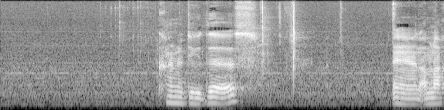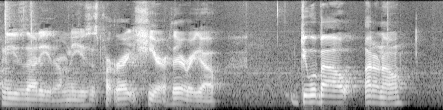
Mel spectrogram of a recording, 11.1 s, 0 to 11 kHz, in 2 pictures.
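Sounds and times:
low room hiss: 0.0s - 11.0s
speech: 2.0s - 3.2s, 4.9s - 8.3s, 9.2s - 10.7s.

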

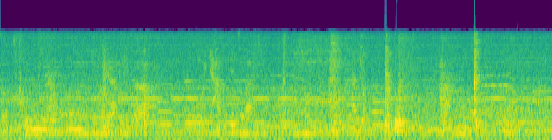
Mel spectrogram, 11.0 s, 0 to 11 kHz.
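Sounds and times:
indistinct talk: 0.0s - 7.7s
background music: 0.0s - 11.0s.

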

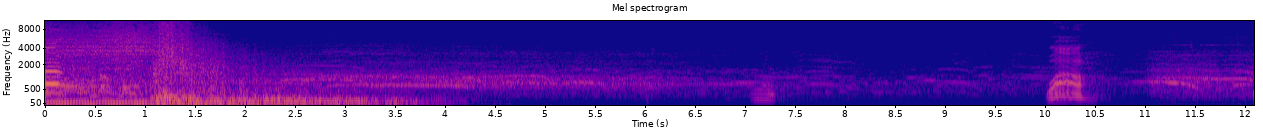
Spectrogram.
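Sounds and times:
hip-hop track over sound system: 0.0s - 2.0s
heavy boom with echo: 0.4s - 4.0s.

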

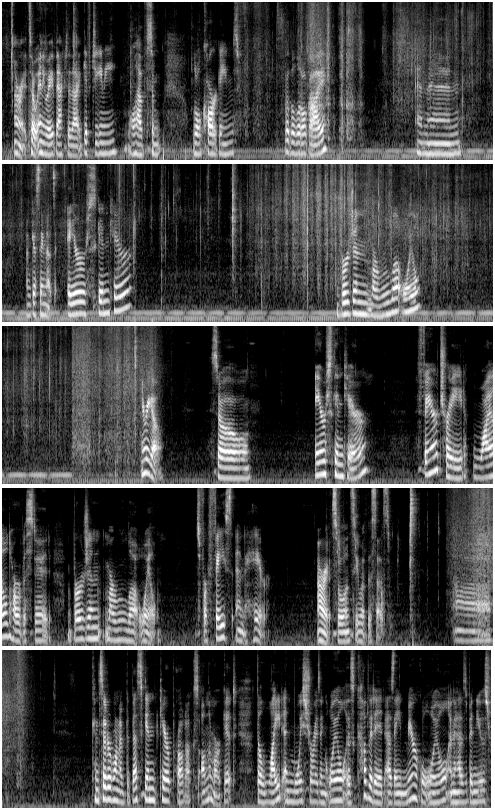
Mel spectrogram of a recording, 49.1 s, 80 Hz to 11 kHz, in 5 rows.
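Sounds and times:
steady low hum: 0.0s - 49.0s
breath noise: 3.2s - 3.8s, 40.2s - 40.9s
packaging clicks and crinkles: 4.7s - 23.0s, 37.7s - 40.2s.

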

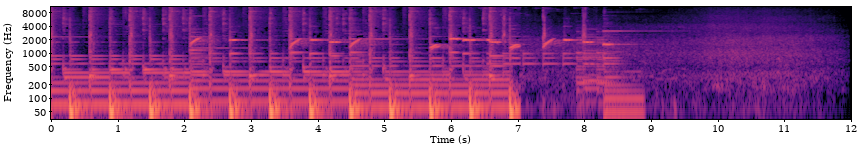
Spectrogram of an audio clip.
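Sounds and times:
music jingle: 0.0s - 9.2s
small waves washing onto beach: 9.1s - 12.0s.

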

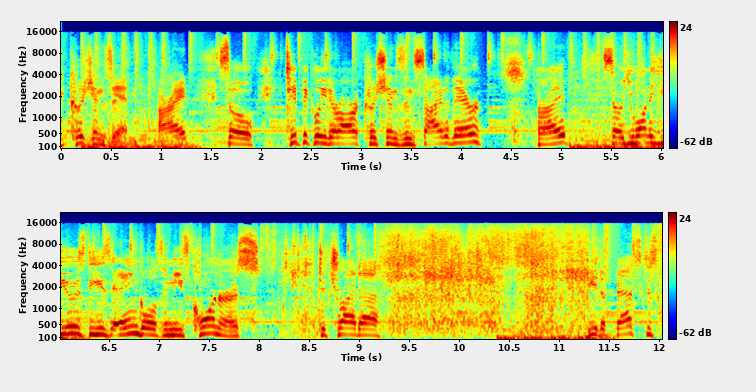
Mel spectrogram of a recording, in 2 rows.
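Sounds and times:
stretch wrap hissing off roll: 7.3s - 12.0s.

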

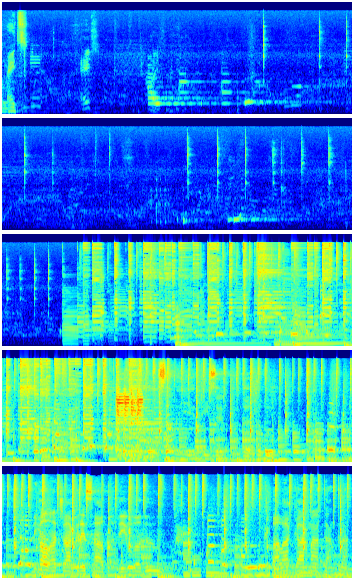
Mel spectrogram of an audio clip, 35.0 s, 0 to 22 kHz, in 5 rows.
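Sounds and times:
rock band playing: 17.0s - 24.6s, 31.2s - 33.4s
electric guitar: 17.5s - 25.2s.

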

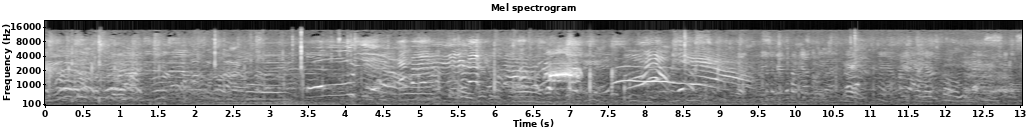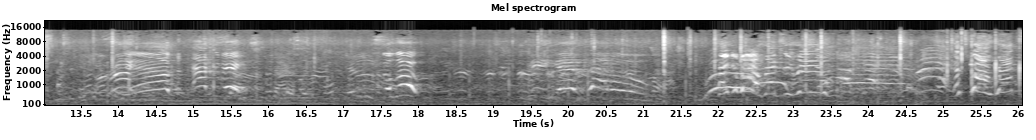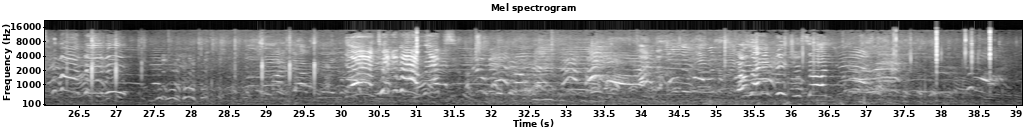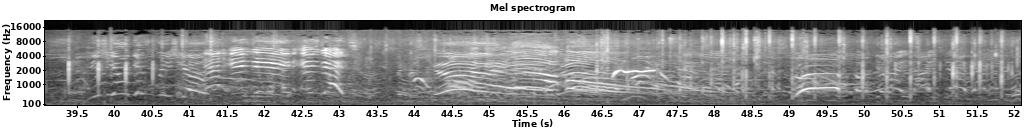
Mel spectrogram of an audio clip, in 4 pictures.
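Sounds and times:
young children chattering: 0.0s - 52.0s.

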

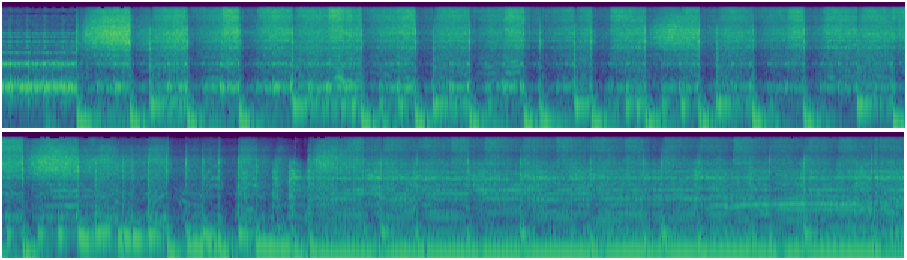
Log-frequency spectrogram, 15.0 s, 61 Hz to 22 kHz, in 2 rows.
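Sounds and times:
drum kit beat: 0.4s - 15.0s
bass line: 7.8s - 15.0s.

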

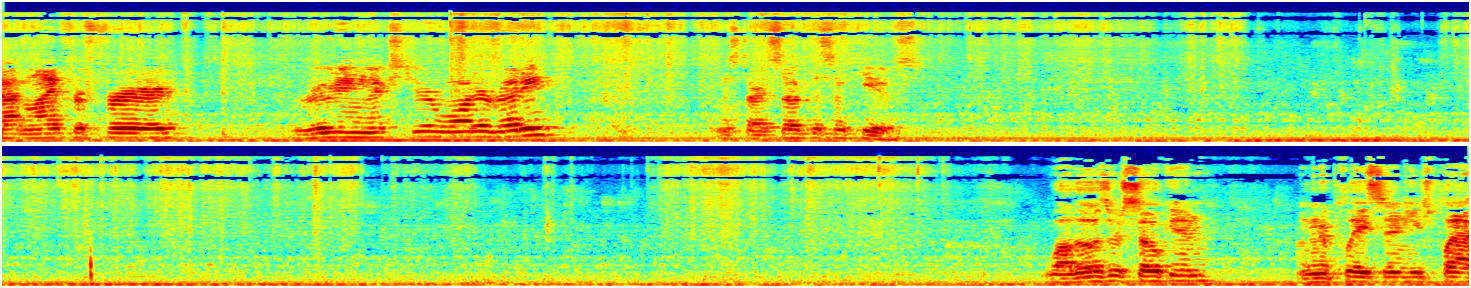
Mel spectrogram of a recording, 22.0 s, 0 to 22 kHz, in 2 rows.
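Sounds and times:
plastic handling patter: 0.0s - 18.6s
steady low hum: 0.0s - 22.0s.

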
